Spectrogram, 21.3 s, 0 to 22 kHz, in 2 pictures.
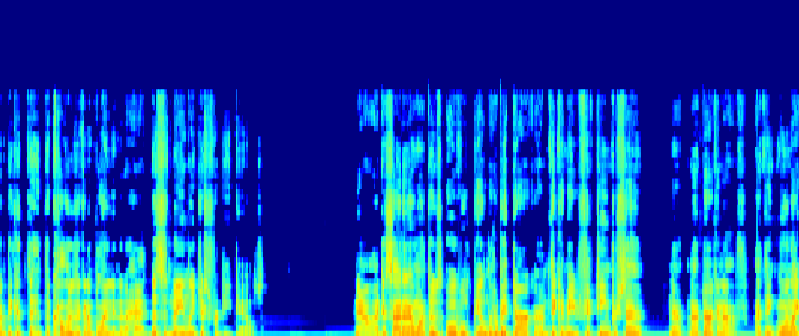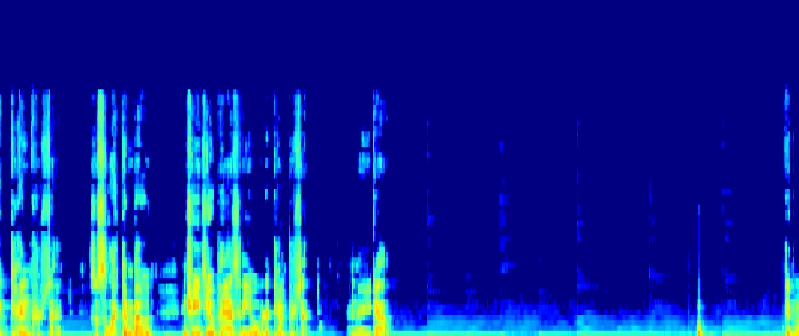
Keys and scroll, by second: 19.6 ctrl+s.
